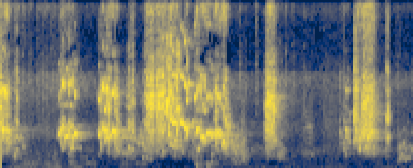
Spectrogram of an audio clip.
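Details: Short burst of budgie chirping: squeaky, buzzy warbled notes, a pause, then a couple of brief scratchy chirps.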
